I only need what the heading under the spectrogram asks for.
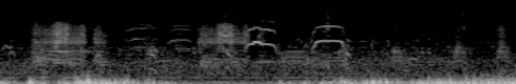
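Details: Young northern lapwing at Zandvoortweg giving a few short, clear, arched calls, each rising then falling, spaced apart. Heavy low wind rumble runs underneath throughout.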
